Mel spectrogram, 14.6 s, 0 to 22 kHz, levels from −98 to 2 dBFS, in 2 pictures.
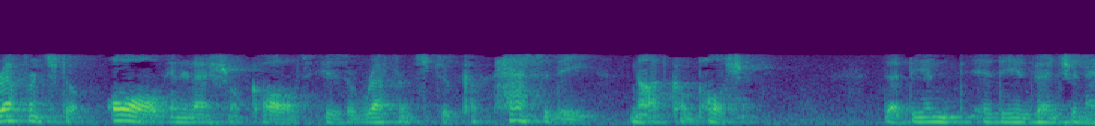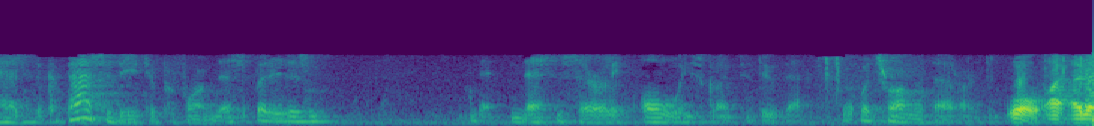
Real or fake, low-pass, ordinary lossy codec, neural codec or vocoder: real; 3.6 kHz; MP3, 32 kbps; none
